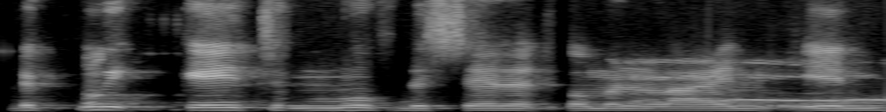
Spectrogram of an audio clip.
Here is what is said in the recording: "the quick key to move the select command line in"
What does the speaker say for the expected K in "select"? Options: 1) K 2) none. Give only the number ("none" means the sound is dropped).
2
